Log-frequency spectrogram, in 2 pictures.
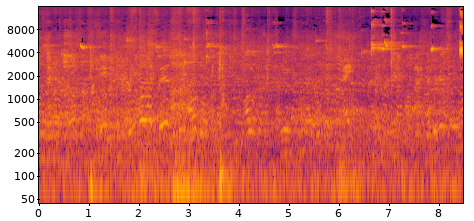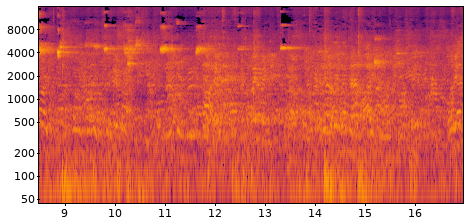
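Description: Volleyballs being hit and bouncing off a hardwood gym floor in an echoing gymnasium, with scattered sharp smacks, short high squeaks, and a running chatter of players' voices.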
